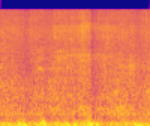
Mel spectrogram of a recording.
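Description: Wind buffeting a phone's microphone outdoors: a loud, steady low rumble.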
